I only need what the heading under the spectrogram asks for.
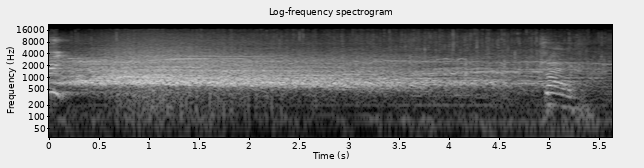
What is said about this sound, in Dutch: Hey, als jullie nou even heel hard, heel hard eh, juichen, dan kom je ook nog ergens een keer op, eh, op het internet te staan. Doe eens even 1, 3!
